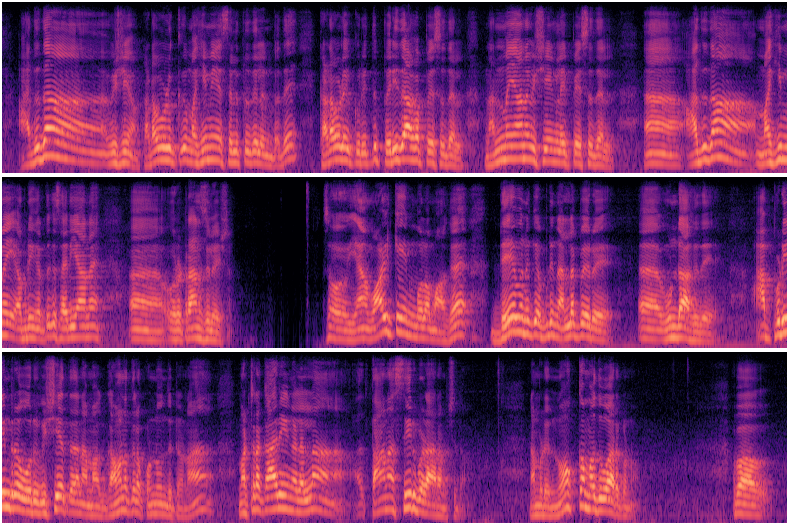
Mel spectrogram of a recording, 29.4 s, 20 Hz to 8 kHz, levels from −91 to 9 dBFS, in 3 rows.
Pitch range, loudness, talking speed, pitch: 125-175 Hz, -17 LUFS, 95 wpm, 145 Hz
